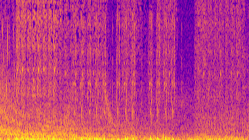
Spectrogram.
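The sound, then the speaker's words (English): Rapid automatic gunfire from sci-fi point-defense batteries on a warship, spraying microkinetic projectiles at incoming torpedoes, a loud dense rattle of overlapping shots that breaks into distinct sharp pulses midway before fading into a steady wash. “Multiple point defense batteries came to life, filling the space around her with microkinetic projectiles that easily shredded the incoming Ryle torpedoes.”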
